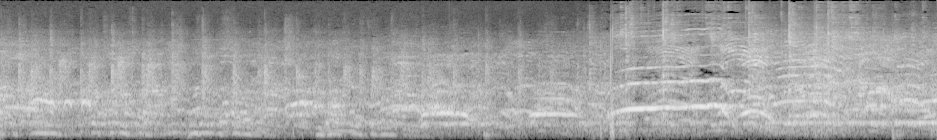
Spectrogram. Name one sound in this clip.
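A crowd of young people cheers and shouts outdoors.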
